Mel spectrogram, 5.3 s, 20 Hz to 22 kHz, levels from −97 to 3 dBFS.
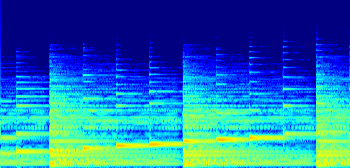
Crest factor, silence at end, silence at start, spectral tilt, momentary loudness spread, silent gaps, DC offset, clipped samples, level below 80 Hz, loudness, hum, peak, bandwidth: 16 dB; 0 s; 0 s; -8.5 dB/octave; 5 LU; none; under 0.1%; under 0.1%; -66 dBFS; -34 LUFS; none; -18 dBFS; 7.8 kHz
